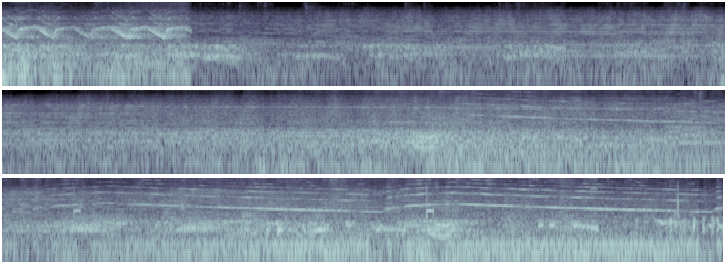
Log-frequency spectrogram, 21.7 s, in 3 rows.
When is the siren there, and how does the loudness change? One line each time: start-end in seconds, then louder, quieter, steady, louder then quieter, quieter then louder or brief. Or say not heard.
0.0-1.9 brief
11.6-21.6 louder.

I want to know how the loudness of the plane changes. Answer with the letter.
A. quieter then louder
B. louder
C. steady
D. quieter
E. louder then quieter
E.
